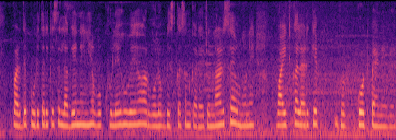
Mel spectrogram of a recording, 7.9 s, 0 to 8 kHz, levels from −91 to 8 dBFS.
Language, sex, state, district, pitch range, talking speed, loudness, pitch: Hindi, female, Bihar, East Champaran, 215-230 Hz, 225 wpm, -18 LUFS, 225 Hz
